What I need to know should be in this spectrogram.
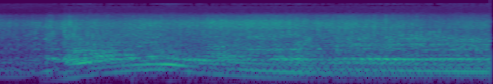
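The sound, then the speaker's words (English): A boat engine throttling back as the boat draws alongside a submarine: a loud, steady, low engine drone with layered humming tones. The pitch wavers slightly early on, then the drone holds at an even level. “The boat's throttle is pulled back as it draws alongside the submarine's curved flank.”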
